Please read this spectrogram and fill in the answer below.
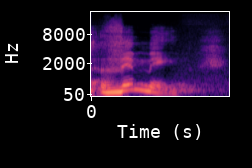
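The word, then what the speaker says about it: dhimmi: known as vimi uh it's hard to pronounce Arabic has uh some interesting uh consonants there are three THS in Arabic the the right so three so uh them me is sometimes spelled d-h-i-m-m-i because the hard DH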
